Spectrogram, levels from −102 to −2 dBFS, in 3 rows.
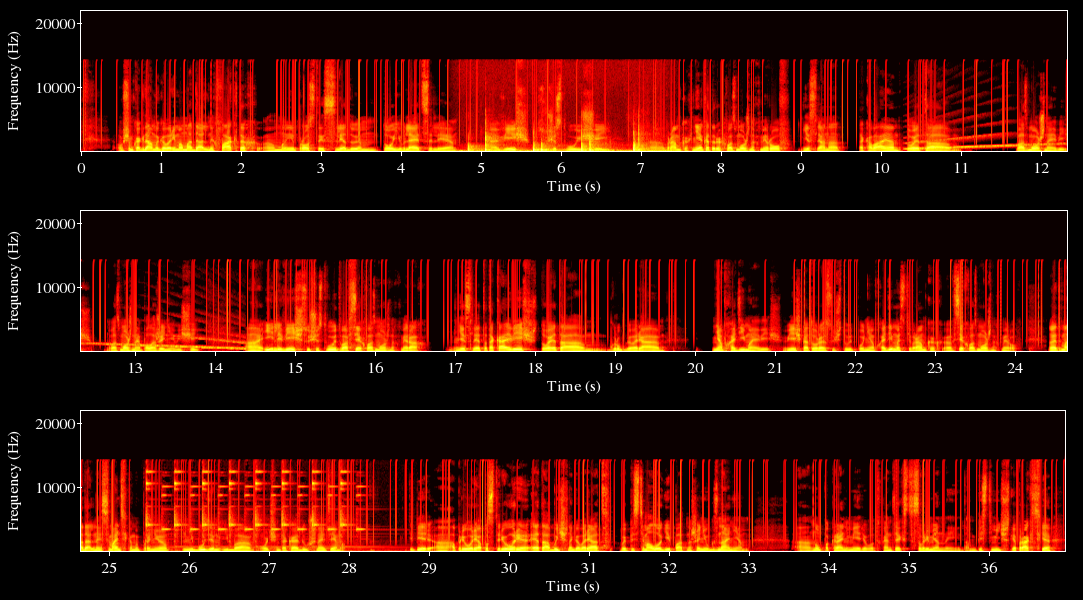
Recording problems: crackle, like an old record; faint; 20 dB below the speech
footsteps; loud; from 5 to 7 s; peak 4 dB above the speech
siren; noticeable; from 10 to 14 s; peak 10 dB below the speech
doorbell; noticeable; from 25 to 28 s; peak 2 dB below the speech

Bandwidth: 14.5 kHz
